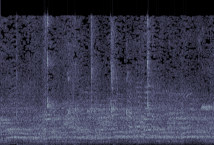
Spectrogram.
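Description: A basketball being dribbled on a hardwood court, a few separate bounces, over the steady murmur of voices from the crowd in a gymnasium.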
